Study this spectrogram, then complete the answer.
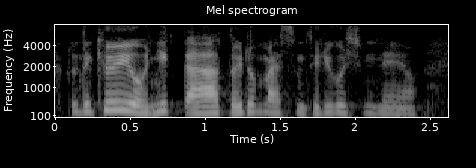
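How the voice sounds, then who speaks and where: A woman speaks at a medium pitch with ordinary pitch variation, the sound dry and close with no echo on a very clean recording with a silent background. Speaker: youth counseling center director, lecturer. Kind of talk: lecture. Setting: church hall with audience. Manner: casual, conversational.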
